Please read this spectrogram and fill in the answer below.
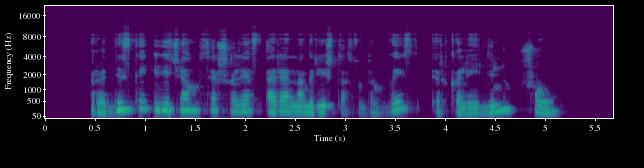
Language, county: Lithuanian, Šiauliai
